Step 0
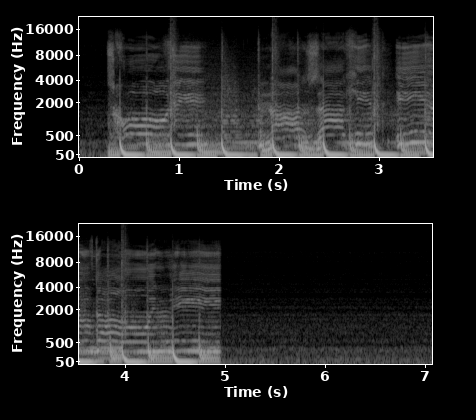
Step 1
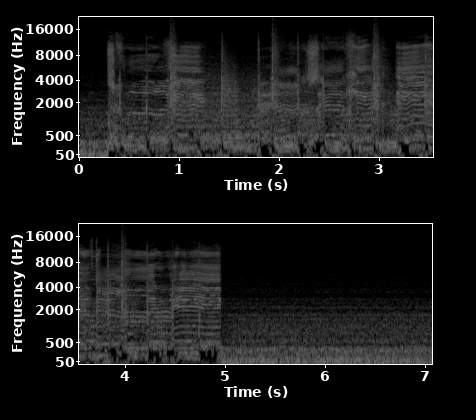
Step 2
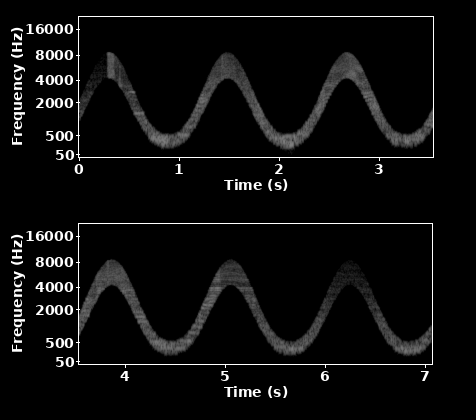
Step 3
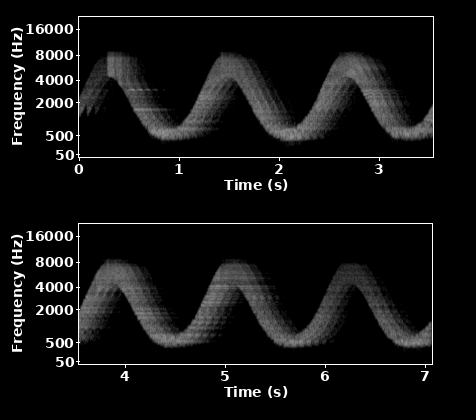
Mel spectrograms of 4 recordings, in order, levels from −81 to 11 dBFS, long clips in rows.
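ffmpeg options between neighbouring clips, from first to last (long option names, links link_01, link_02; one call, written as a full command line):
ffmpeg -i in.wav -filter_complex "[0:a]afftfilt=real='re*lt(hypot(re,im),0.0501)':imag='im*lt(hypot(re,im),0.0501)':win_size=1024:overlap=0.75,lowpass=frequency=3000:poles=1,acrossover=split=420|1900[link_01][link_02][link_03];[link_02]acompressor=threshold=-56dB:ratio=6[link_04];[link_01][link_04][link_03]amix=inputs=3:normalize=0,volume=5.5dB" out.wav
ffmpeg -i in.wav -af "asoftclip=type=tanh:threshold=-37dB,aecho=1:1:348|696|1044|1392|1740|2088:0.376|0.203|0.11|0.0592|0.032|0.0173,afftfilt=real='re*between(b*sr/1024,340*pow(6100/340,0.5+0.5*sin(2*PI*0.84*pts/sr))/1.41,340*pow(6100/340,0.5+0.5*sin(2*PI*0.84*pts/sr))*1.41)':imag='im*between(b*sr/1024,340*pow(6100/340,0.5+0.5*sin(2*PI*0.84*pts/sr))/1.41,340*pow(6100/340,0.5+0.5*sin(2*PI*0.84*pts/sr))*1.41)':win_size=1024:overlap=0.75,volume=10.5dB" out.wav
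ffmpeg -i in.wav -af "afreqshift=200,aresample=16000,aresample=44100,aecho=1:1:77|154|231|308:0.531|0.143|0.0387|0.0104,volume=7dB" out.wav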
